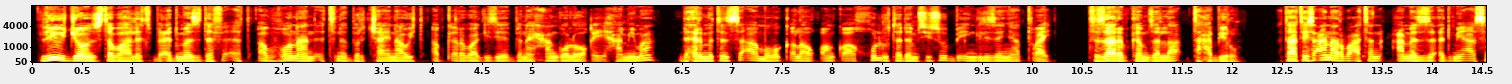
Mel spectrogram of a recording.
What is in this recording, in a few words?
Tigrinya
